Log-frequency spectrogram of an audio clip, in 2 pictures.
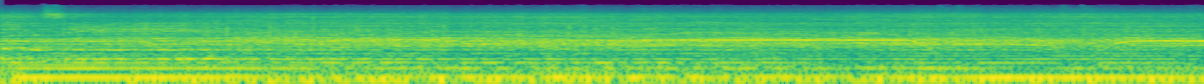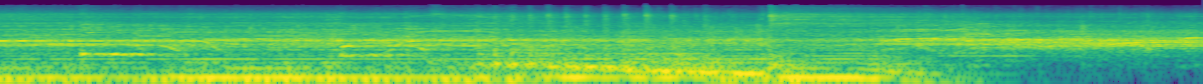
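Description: Loud music with singing over a whooping, cheering crowd. The bass drops out about two seconds before the end.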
